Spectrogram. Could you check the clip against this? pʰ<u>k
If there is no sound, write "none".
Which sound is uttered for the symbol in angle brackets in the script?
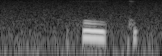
u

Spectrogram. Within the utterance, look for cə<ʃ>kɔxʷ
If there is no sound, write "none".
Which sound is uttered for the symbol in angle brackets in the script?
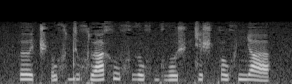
ʃ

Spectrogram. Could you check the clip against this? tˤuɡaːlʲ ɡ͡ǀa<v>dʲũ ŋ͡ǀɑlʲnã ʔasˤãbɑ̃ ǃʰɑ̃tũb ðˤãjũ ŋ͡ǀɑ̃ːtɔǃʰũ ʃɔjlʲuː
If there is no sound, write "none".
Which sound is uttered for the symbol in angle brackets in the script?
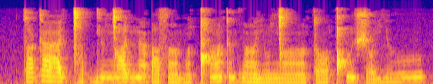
b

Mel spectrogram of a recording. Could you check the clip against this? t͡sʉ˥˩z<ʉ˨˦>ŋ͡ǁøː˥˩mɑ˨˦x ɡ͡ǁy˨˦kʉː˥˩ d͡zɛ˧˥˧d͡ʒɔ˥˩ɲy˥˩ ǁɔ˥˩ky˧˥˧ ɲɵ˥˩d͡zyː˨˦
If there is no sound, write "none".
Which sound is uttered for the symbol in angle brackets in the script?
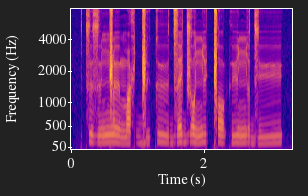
ʉ˨˦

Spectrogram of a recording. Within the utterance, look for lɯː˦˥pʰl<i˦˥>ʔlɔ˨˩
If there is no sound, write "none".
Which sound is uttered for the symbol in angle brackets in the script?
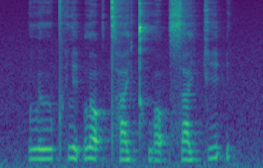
i˦˥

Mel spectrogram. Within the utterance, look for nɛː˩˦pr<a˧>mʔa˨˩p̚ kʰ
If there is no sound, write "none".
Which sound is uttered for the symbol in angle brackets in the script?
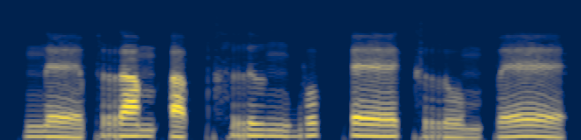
a˧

